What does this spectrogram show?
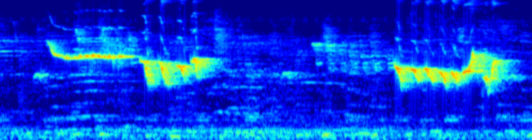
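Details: White-rumped shama singing to encourage other shamas to start singing quickly: a high clear whistle dropping into a rapid warbled trill with an upward flick, then the phrase repeated after a pause, soft low rumble beneath.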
